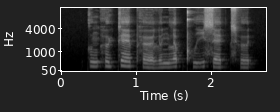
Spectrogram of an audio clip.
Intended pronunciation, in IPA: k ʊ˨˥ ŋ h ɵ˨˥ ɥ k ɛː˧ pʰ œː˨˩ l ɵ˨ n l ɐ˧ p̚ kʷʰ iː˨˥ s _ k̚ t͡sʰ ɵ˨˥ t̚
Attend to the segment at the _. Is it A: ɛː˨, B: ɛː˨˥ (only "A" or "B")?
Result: A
